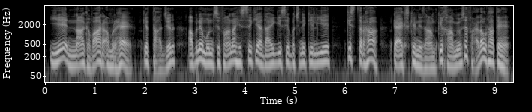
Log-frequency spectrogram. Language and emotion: Urdu, disgusted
